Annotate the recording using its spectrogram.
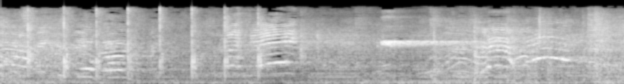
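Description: Ice rink game noise: children's voices and shouts mixed with sharp clacks on the ice, and one steady high whistle-like tone of about a second and a half a little past the middle.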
